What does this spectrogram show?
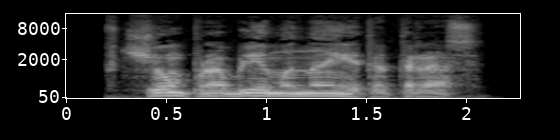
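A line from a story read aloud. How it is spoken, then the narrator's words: Stern question. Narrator (Russian): строго вопросил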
